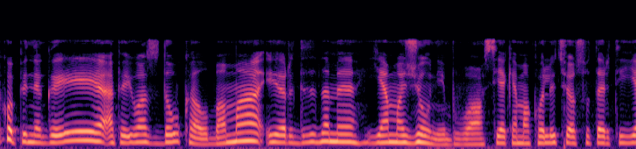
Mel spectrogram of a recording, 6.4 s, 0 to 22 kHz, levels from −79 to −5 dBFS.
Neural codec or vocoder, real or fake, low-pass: none; real; 7.2 kHz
